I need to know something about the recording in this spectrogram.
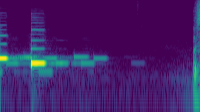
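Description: A short electronic melody of clean beeping notes at a few different pitches, like a phone ringtone or notification. It stops about a second in and gives way to dead silence.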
